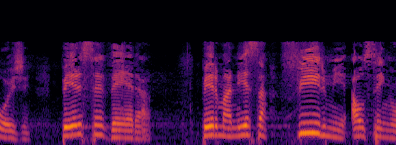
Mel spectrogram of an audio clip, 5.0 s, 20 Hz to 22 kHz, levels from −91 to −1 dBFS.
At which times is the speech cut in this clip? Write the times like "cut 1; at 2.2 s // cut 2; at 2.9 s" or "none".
none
